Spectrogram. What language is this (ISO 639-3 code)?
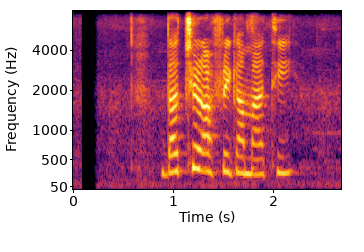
nep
